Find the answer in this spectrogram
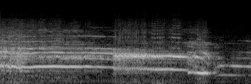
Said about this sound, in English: Yeah, no, the rooster is fine. Good morning. That's not the sick one. We have two roosters.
